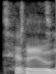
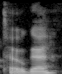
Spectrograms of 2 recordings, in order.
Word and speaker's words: Tioga: Um, she says pretty much any route in Yosemite is nice um, Tioga, I'm not going to say this right. – Tioga. Tioga, Toga, not Toga, Tioga Pass uh, across the top is stunning and heading south is also nice.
